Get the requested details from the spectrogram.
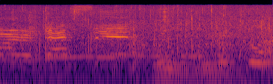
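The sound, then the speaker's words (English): A steady hiss of rain falling outdoors in Oakland fills the whole moment, with a person's voice murmuring faintly over the wet patter. “It's nice and raining, and we're out here getting wet, you know, in the name of serving the community.”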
